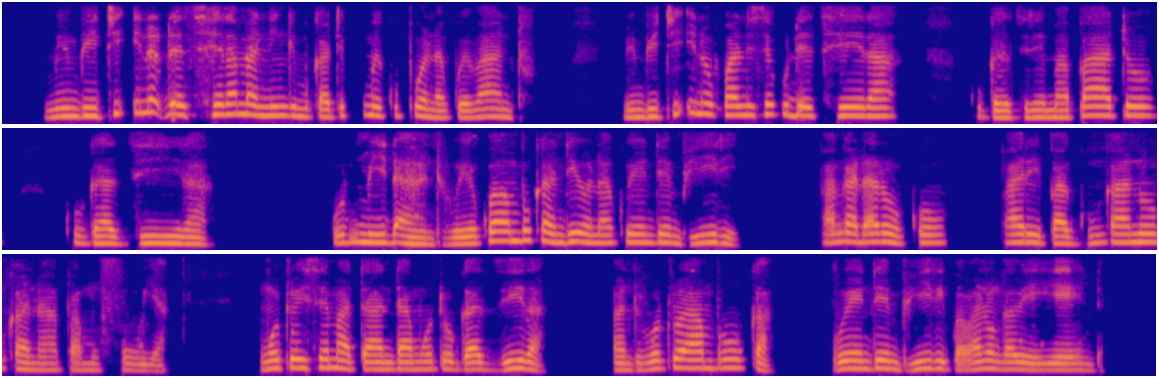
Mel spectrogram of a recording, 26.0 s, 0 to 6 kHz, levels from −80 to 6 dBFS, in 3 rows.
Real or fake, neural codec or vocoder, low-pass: real; none; 5.4 kHz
